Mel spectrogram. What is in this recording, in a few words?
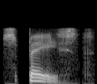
"spaced", english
